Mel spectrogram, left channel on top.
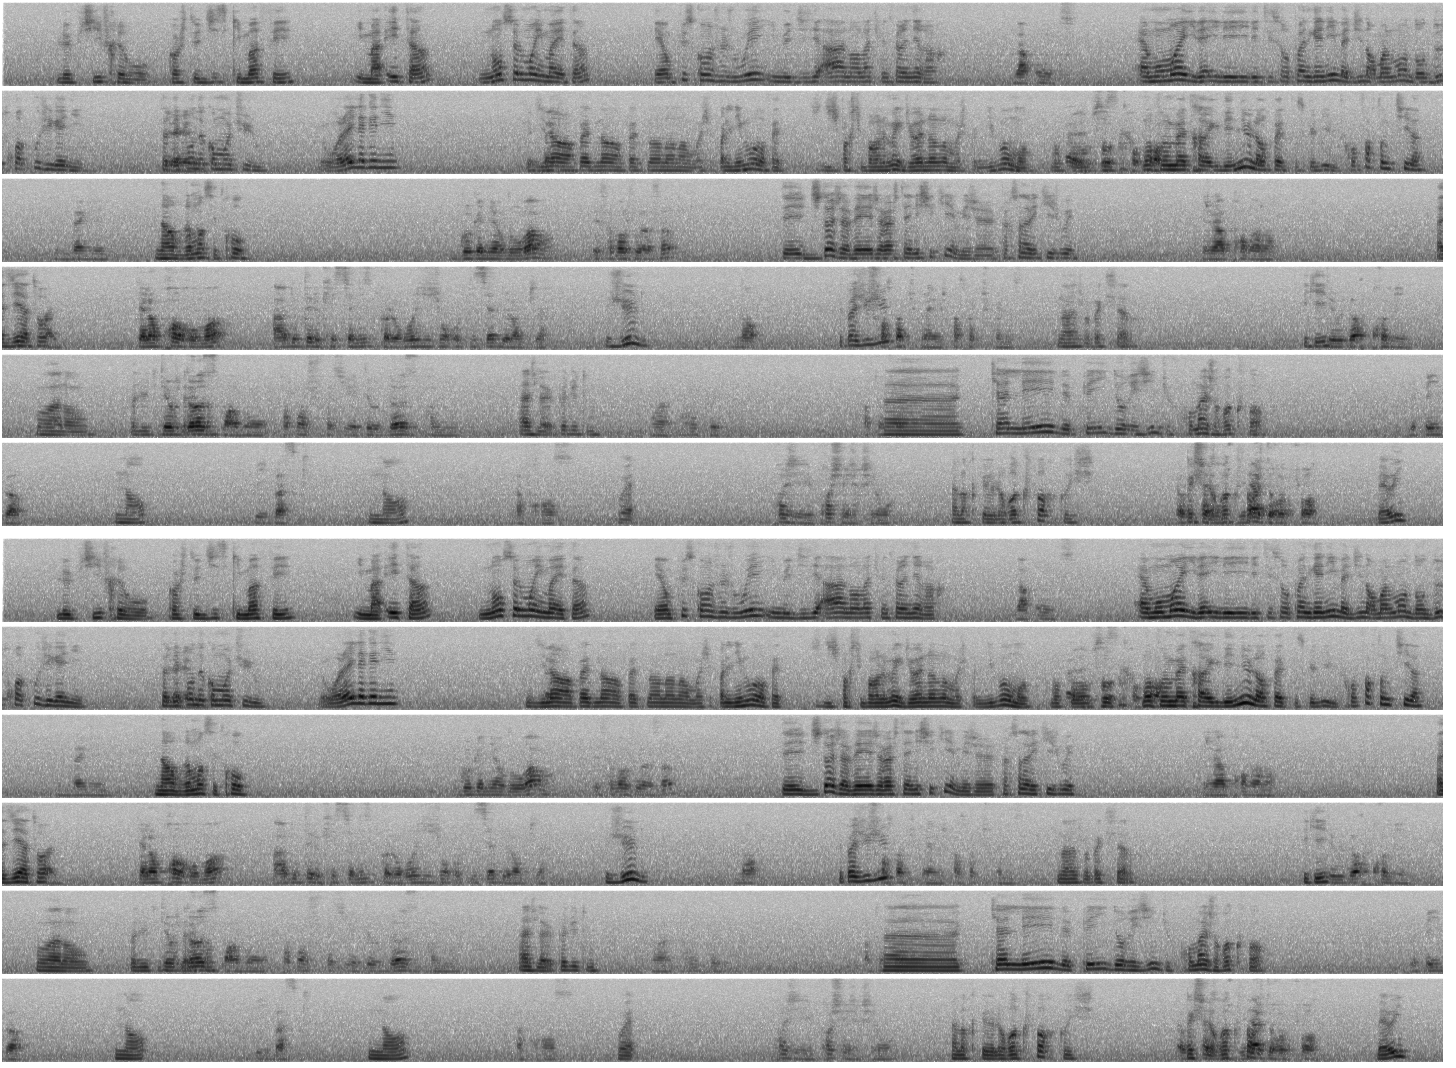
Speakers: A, on the right; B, on the left.
A: le petit frérot, quand je te dis ce qu'il m'a fait, il m'a éteint. Non seulement il m'a éteint, et en plus, quand je jouais, il me disait, ah non, là, tu viens de faire une erreur.
B: La honte.
A: À un moment, il, a- il, est- il était sur le point de gagner. Il m'a dit, normalement, dans deux, trois coups, j'ai gagné. Ça
B: Il
A: dépend
B: a gagné.
A: de comment tu joues. Mais voilà, il a gagné.
B: C'est
A: Il
B: une
A: dit,
B: dinguerie.
A: non, en fait, non, en fait, non, non, non, moi, j'ai pas le niveau, en fait. Je dis, je suis parti voir le mec. Je dis, ouais, non, non, moi, j'ai pas le niveau, moi. Moi, faut,
B: Ouais, les petits,
A: faut,
B: c'est trop fort.
A: moi, faut me mettre avec des nuls, en fait, parce que lui, il est trop fort, ton petit, là.
B: C'est une dinguerie.
A: Non, vraiment, c'est trop.
B: Go gagner en aura, hein, et savoir jouer à ça.
A: C'est- Dis-toi, j'avais, j'avais acheté un échiquier, mais j'avais personne avec qui jouer.
B: Je vais apprendre alors.
A: Vas-y, à toi.
B: Ouais. Quel empereur romain a adopté le christianisme comme religion officielle de l'Empire?
A: Jules?
B: Non,
A: C'est pas Juju?
B: je pense pas que tu connais. Je pense pas que tu connaisses.
A: Non, je vois pas qui c'est, alors. C'est qui?
B: Théodore premier.
A: Ouais, non, pas du tout.
B: Théodose,
A: Je l'avais pas.
B: pardon. Franchement, je suis fatigué. Théodose premier.
A: Ah, je l'avais pas du tout.
B: Ouais, moi non plus. À ton
A: Euh,
B: tour.
A: quel est le pays d'origine du fromage Roquefort?
B: Les Pays-Bas.
A: Non,
B: Pays Basque.
A: non,
B: La France.
A: ouais.
B: Pourquoi j'ai pourquoi je suis allé chercher loin?
A: Alors que le Roquefort, wesh.
B: En
A: Wesh,
B: plus, ça
A: le
B: vient
A: Roquefort.
B: du village de Roquefort.
A: Ben oui.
